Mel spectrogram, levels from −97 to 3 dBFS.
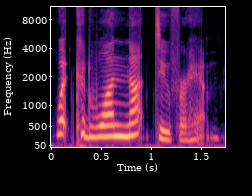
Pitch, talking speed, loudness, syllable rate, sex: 240 Hz, 240 wpm, -16 LUFS, 5.6 syllables/s, female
